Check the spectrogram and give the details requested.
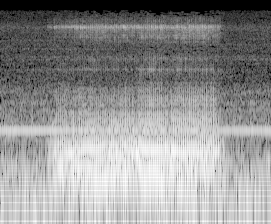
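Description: One loud, low, rattling snore on a breath in, lasting under two seconds, over a steady background hum.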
